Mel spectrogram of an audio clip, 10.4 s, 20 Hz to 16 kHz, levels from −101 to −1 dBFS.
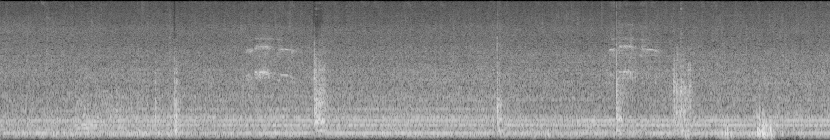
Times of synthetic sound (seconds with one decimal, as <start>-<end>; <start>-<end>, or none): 1.3-2.1; 6.0-8.7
